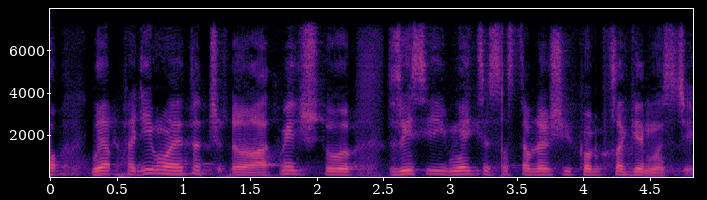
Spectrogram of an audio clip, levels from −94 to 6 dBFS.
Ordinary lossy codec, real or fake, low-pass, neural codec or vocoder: none; fake; 7.2 kHz; codec, 16 kHz, 1 kbps, FreqCodec, larger model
